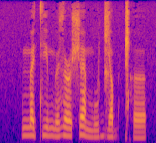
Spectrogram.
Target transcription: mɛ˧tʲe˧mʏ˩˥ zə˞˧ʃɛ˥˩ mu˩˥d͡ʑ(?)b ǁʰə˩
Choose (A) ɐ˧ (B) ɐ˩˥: A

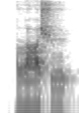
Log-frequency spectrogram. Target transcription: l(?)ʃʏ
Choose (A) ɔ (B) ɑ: B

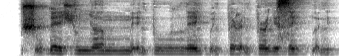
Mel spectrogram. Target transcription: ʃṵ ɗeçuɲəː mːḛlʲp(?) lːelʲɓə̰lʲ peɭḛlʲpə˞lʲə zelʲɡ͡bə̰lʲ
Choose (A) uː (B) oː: A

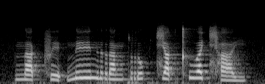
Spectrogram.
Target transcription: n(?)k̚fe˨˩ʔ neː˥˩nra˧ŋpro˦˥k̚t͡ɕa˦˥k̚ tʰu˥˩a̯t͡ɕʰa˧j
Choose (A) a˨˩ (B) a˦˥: A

